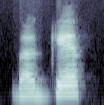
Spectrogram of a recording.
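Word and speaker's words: baguette: kit bag itu kan Nah ini t e 2T baget e e ini di belakang enggak kebaca sampai baget aja kebacanya ini kafe kemudian ini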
